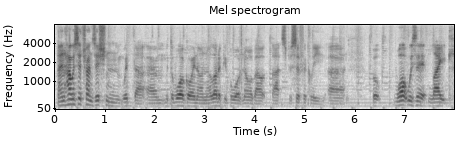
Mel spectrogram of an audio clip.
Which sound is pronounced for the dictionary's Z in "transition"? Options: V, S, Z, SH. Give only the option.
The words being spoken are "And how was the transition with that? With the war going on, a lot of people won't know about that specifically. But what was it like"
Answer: Z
